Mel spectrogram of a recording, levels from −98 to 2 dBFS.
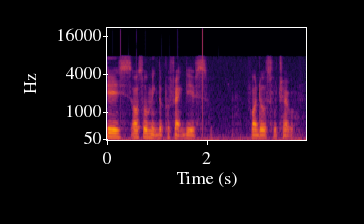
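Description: From 0.11 s to 3.88 s, the speech carries word clock ticks. They arrive at a steady rate, roughly every 0.15 s, about twenty in all. The receiving device is running on its own clock, not locked to the sender's. The two clocks drift apart by something like 150 parts per million. Each time they slip past each other, one sample is dropped or repeated. That slip is heard as a short, sharp tick.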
